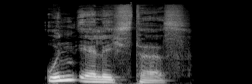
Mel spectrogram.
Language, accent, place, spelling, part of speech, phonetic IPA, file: German, Germany, Berlin, unehrlichstes, adjective, [ˈʊnˌʔeːɐ̯lɪçstəs], De-unehrlichstes.ogg
- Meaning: strong/mixed nominative/accusative neuter singular superlative degree of unehrlich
